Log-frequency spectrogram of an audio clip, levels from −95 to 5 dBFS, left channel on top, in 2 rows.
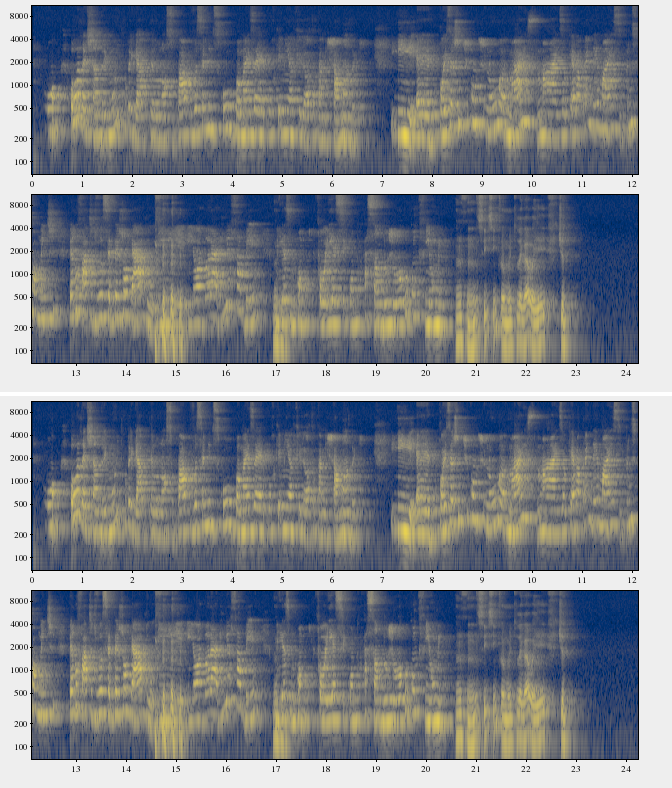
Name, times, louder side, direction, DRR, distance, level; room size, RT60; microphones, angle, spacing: voice 1, 0.2-6.5 6.8-16.6 16.9-17.6 17.8-20.3, right 2 dB, 40° right, 3 dB, 1.6 m, -21 dB
voice 2, 14.6-15.1 16.9-17.2 20.6-22.8, equal, ahead, 6 dB, 0.4 m, -21 dB
11.0 x 5.4 x 7.1 m, 0.88 s
head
